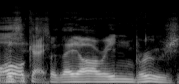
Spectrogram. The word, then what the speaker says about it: Bruges: In Bruges. Yeah, in Bruges? Yeah, okay. Yeah. What does that mean? It's Bruges is the name of the place. Okay. So they are in Bruges.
